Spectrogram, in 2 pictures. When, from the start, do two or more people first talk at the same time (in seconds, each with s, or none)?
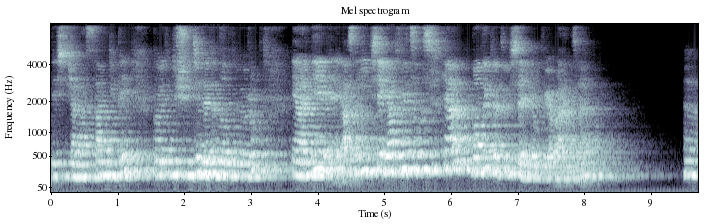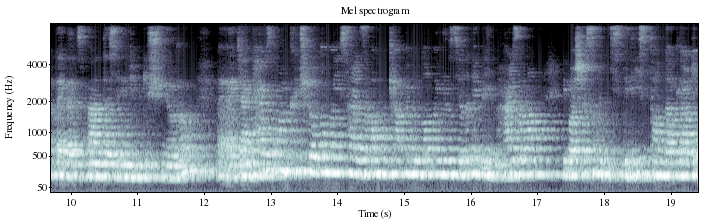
none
